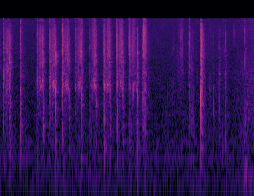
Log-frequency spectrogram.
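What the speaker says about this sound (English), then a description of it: "stacking cards, which is arranging the cards so that you get them during the deal" Playing cards worked by hand in an overhand shuffle while being stacked for a four-player deal, a steady run of crisp, close slaps and riffles with short pauses between bursts.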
